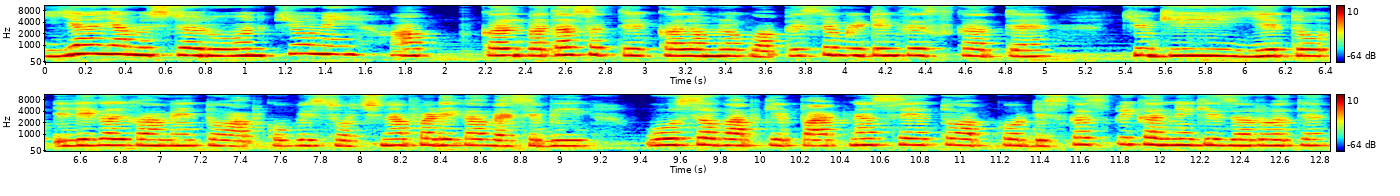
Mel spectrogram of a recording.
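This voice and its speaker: A put-on character voice, female-sounding and extremely high-pitched. It moves at a fairly quick pace. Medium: read story. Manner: self-assured, Hinglish.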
